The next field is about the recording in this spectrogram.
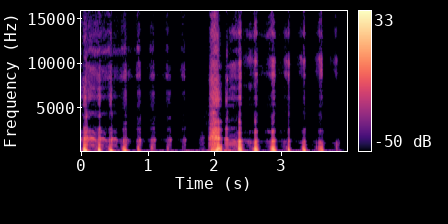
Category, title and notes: Sound effects > Human sounds and actions
Man- Smug laugh 3
A man's smug, obnoxious laugh.
British, chuckles, evil, human, laugh, laughter, male, man, smug, vocal, voice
